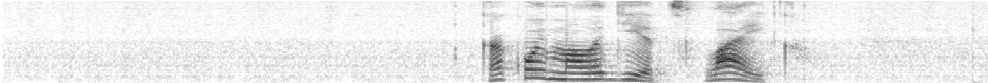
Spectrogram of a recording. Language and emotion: Russian, positive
